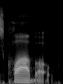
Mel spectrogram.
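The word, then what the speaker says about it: Klæbo: He says his name is Klabo. So that's what I'm saying it. Anyway, so if you were listening and you're like, this guy's not saying his name right. No, I am saying it right. I am saying it the way the Norwegians pronounce it.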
